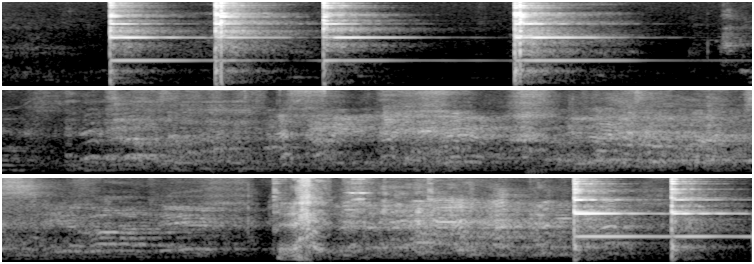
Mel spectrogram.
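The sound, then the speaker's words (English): Sharp, ringing clinks as something hard strikes a thick, strong glass pane several times, each hit leaving a bright tonal ring; a stretch of background chatter and chuckling follows before a few more strikes close it out. “I don't want to throw glass all over the place.”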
